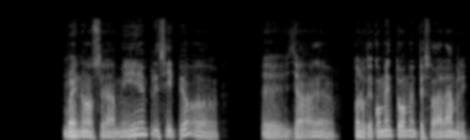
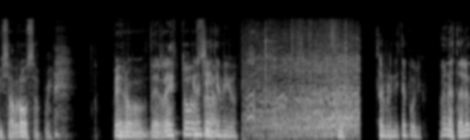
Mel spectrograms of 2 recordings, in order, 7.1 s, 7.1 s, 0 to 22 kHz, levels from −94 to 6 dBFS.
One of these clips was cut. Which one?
first; 1 cut; at 5.1 s

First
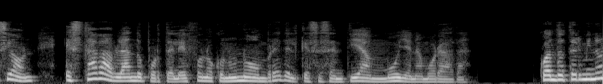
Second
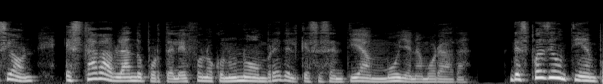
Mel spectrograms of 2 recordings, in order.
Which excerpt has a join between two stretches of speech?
second; 1 cut; at 4.9 s

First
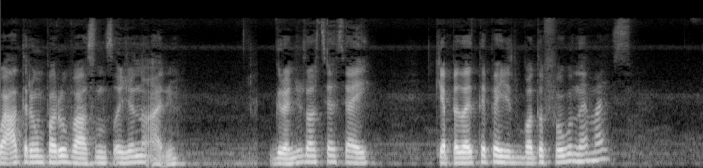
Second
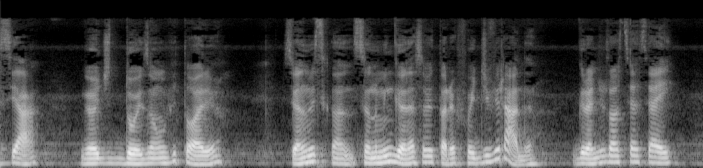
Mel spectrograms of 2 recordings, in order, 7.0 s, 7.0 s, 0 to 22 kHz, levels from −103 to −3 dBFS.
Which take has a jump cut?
first; 1 cut; at 2.6 s

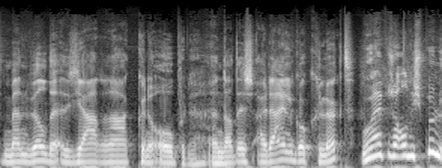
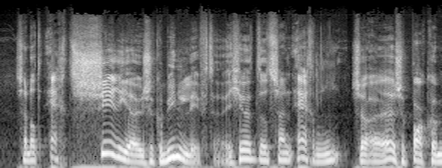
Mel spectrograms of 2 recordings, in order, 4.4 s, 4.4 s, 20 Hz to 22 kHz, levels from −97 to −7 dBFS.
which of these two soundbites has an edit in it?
second; 1 cut; at 3.5 s

